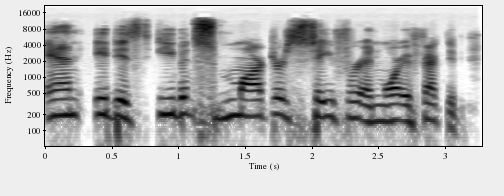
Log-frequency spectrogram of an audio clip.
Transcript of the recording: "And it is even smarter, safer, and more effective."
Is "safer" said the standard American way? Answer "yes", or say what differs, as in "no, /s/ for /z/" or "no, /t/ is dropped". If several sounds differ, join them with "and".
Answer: yes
